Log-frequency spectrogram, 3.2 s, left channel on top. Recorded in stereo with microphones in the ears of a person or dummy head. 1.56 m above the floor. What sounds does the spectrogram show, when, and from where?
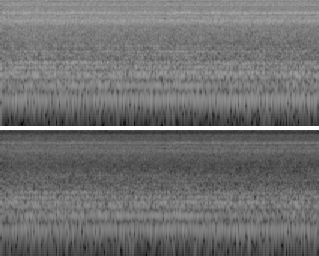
0.0 s a drone: 60° left (ahead or behind)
